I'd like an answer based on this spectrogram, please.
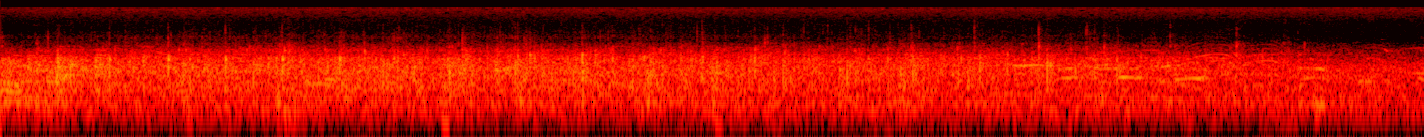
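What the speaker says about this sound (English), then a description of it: "So a big round of applause for Sarsfields." A crowd applauds the Sarsfields camogie team after a Galway county final, steady clapping for several seconds that slowly thins, heard alone without talk.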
